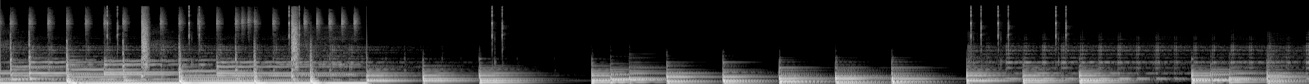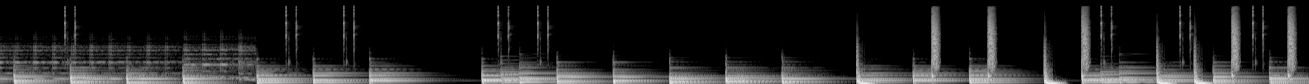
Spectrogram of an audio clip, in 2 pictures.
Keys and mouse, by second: 1.1-2.3 drag, 14.9-15.4 middle drag, 17.2 shift+middle click, 18.5 shift+click, 21.6 g, 22.3 shift+middle click, 22.4-23.4 shift+drag, 25.6-26.0 shift+drag.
